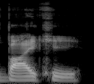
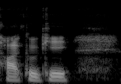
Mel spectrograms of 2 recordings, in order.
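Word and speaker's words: 白起: He his name in real life is Bai Ki, but in Japanese it's Hakuki.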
